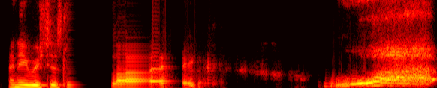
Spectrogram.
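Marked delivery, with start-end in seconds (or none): 2.1-2.9 big high yell, full voice out over the mountains; retold roar; mighty roar. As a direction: let out a huge mountain-top roar. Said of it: "And he, like, roared".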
